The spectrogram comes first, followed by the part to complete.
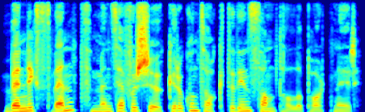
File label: Please Hold, norwegian; voice prompts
